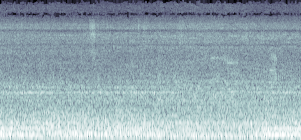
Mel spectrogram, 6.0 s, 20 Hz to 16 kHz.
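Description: Steady drone of a Cessna 425 Conquest I twin turboprop in flight, heard from inside the cabin, with an even rushing noise under a low, steady hum.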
